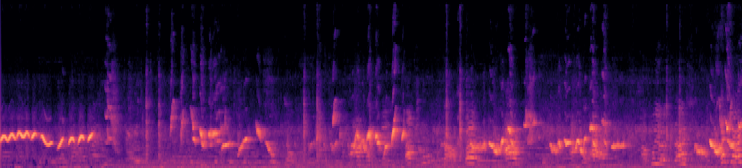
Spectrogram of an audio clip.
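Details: White-rumped shama singing a rich, varied song: an opening run of warbled whistles, then dense bursts of rapid whistled, trilled and chattering notes, several per second, with short pauses between bursts.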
